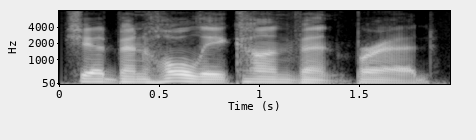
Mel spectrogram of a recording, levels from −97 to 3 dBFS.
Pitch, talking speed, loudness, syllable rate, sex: 100 Hz, 185 wpm, -16 LUFS, 4.4 syllables/s, male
